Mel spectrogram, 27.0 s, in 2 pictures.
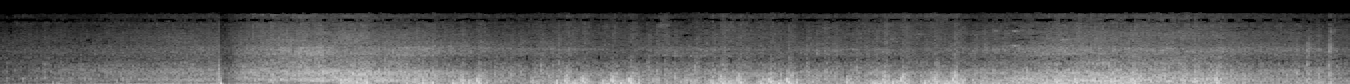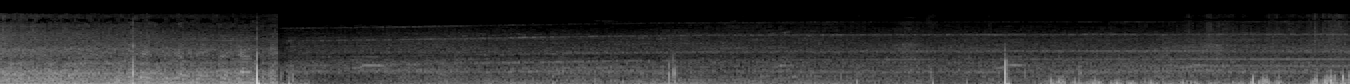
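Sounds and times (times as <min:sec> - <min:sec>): train wheels clattering over joints: 0:02.5 - 0:13.6.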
